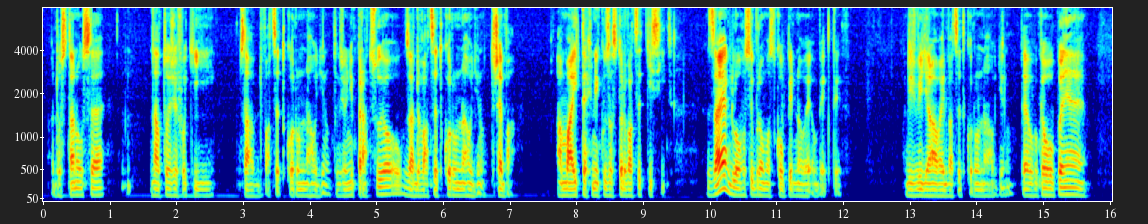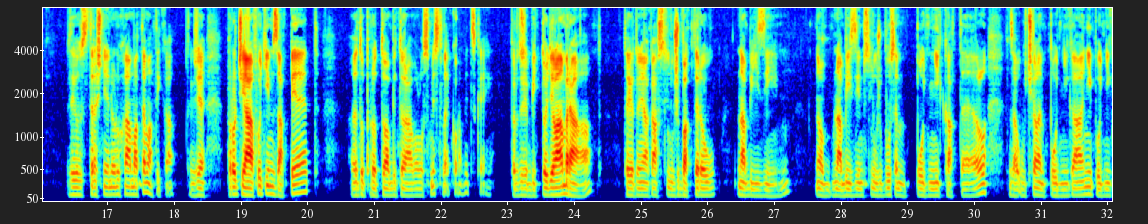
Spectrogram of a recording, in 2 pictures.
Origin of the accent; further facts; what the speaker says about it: Brno, South Moravian Region, Czechia; teda tím, že jsem z Brna, z Moravy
